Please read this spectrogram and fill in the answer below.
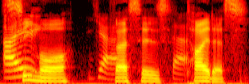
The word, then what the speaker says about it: Titus: That is the official pronunciation. – Titus, like the tide.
